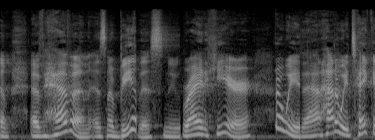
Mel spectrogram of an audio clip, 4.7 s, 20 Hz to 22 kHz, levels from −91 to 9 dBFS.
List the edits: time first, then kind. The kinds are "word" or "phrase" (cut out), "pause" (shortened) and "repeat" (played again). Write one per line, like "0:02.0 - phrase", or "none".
0:01.3 - word
0:01.7 - word
0:02.2 - word
0:03.4 - word
0:03.7 - word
